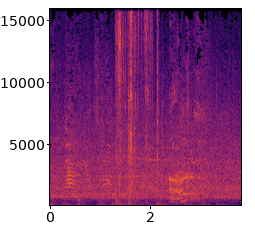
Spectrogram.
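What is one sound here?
Heavy blows thud on bodies.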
